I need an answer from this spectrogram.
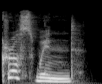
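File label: "crosswind", British English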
